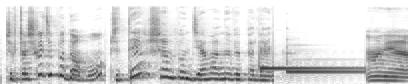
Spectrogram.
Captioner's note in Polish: dzwonek do drzwi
